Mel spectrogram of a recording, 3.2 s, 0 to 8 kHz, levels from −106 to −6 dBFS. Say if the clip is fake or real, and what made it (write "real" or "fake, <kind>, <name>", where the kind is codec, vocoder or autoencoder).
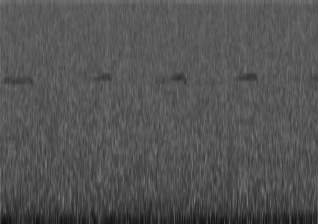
fake, vocoder, BigVGAN v2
